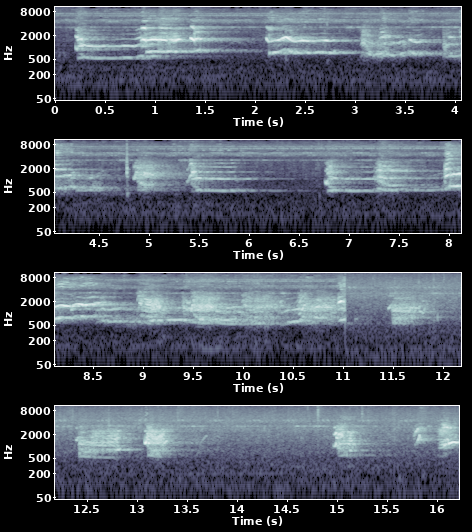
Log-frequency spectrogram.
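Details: Beagles in full cry while rabbit hunting in the rain: loud, rapid series of choppy bays and yelps, dense for eleven seconds, then sparser and rougher cries amid louder rain hiss.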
